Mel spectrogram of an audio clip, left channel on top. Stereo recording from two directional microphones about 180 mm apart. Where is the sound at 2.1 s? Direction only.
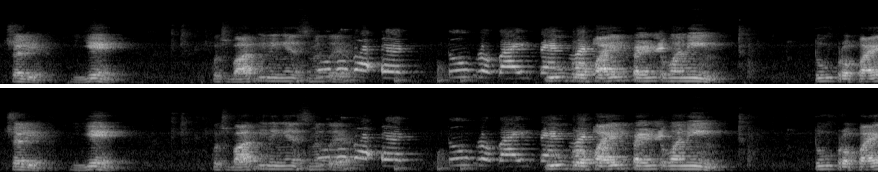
20° left (ahead or behind).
